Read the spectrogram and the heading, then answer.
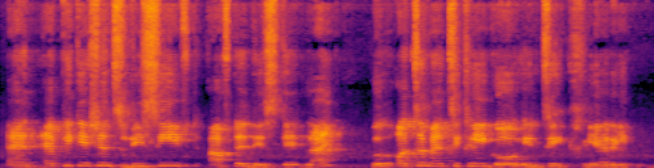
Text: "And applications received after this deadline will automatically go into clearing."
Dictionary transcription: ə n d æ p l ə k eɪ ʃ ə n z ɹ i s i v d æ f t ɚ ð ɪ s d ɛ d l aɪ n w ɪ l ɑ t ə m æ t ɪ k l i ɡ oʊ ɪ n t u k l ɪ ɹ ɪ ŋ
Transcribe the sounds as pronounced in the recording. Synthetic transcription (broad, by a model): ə n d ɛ p l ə k eɪ ʃ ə n s ɹ i s i v d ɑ f t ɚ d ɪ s d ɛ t l aɪ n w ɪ l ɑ t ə m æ t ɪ k l i ɡ oʊ ɪ n t u k l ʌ ɹ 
